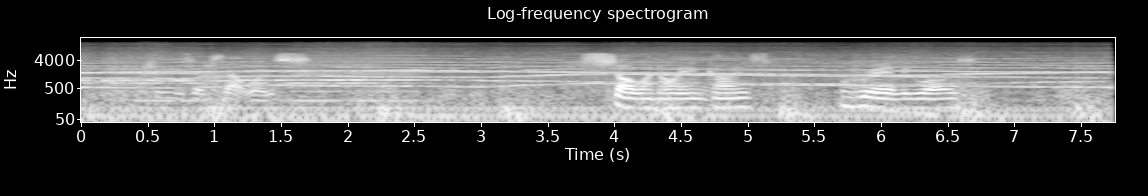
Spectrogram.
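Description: A fire engine horn blares in short blasts.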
